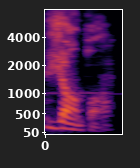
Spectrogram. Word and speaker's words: Jean-Paul: How do you say it? Jean-Paul? Jean-Paul. Jean-Paul. Perfect.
